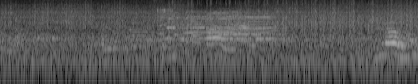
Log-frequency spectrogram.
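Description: High-pitched voices calling out over a steady outdoor murmur with distant traffic; one drawn-out call comes about halfway through.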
